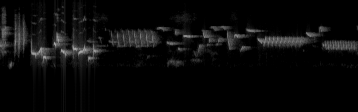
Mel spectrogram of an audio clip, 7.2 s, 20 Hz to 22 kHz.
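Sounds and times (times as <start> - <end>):
Eurasian blackcap Sylvia atricapilla song: 0.0 - 7.1.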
